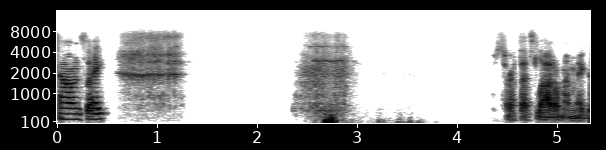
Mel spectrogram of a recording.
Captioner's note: slow breathing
